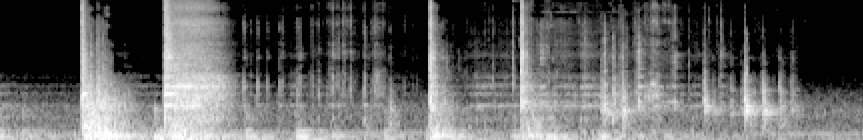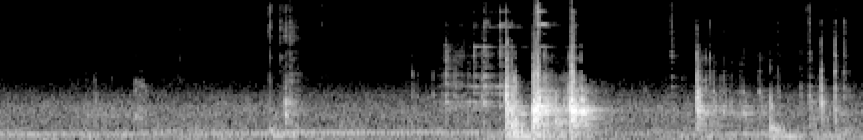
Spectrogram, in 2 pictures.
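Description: Claw hammer striking the glass neck of a CRT monitor's picture tube, breaking it to free the copper deflection yoke: a handful of sharp blows in the first few seconds, the loudest about a second in with a ringing glassy crack. Near the end there is a quick run of knocks and glass clinks as the broken neck and yoke are worked loose.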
